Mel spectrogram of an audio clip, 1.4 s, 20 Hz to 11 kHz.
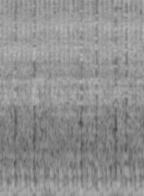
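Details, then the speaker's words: Honda FG100 mini tiller single-cylinder after valve adjustment and reassembly: even, rapid putter with no loud ticking from the top end; much quieter than before the valves were set. "much quieter than it was yesterday when it had no valve"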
